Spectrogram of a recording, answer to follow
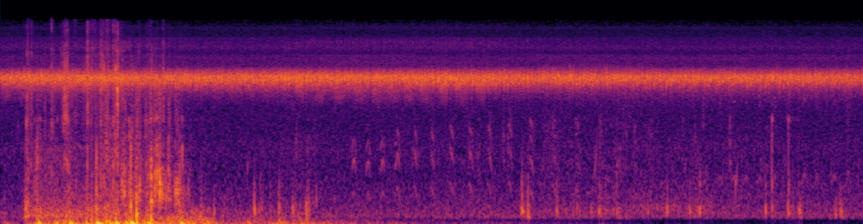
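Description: A steady, high-pitched insect chorus runs throughout. Over it, for the first two seconds, there is a burst of close rustling and knocking as a caught traíra is handled and unhooked with pliers, then a few faint scattered ticks.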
